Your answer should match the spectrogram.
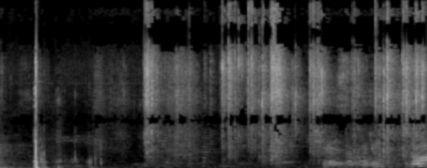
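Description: Two sharp knocks about half a second apart, then a crinkling, crackling rustle of something handled in the fingers, a crackle she puts down to the weather.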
